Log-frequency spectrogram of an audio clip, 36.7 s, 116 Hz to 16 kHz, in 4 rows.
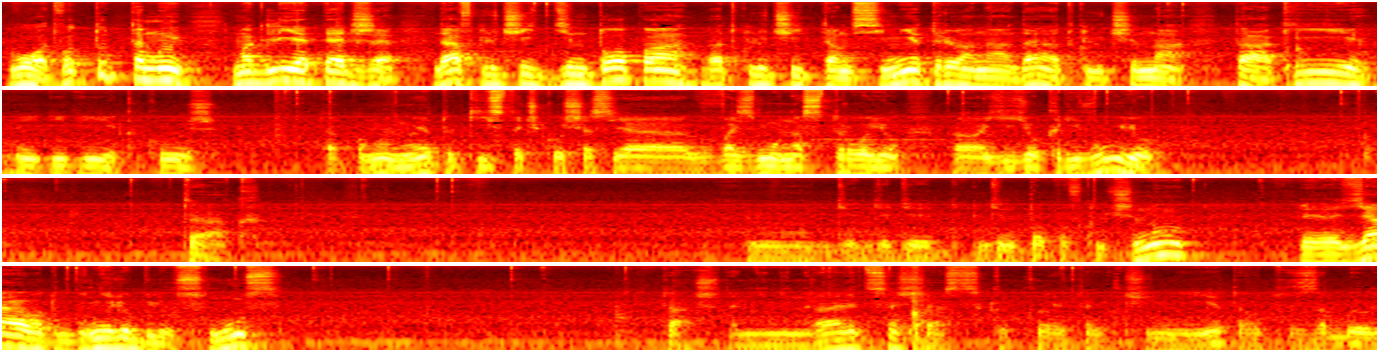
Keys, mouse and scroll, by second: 3.6-5.3 drag, 5.3-7.8 middle drag, 7.8-9.7 drag, 11.4-15.5 middle drag, 15.5-18.8 drag, 18.8 middle click, 20.7 f, 21.7-23.3 drag, 27.9-31.8 drag, 33.3 ctrl+z.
